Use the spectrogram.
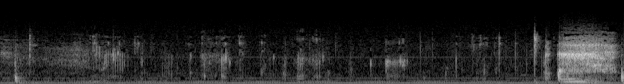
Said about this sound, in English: Let me swallow that water, Sagebrush. Here, Dirk. As soon as I wet my whistle myself.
